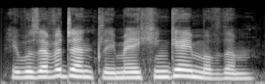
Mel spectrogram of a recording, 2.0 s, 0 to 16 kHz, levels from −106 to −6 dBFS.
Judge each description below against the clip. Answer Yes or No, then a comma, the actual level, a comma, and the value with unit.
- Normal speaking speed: No, fast, 210 wpm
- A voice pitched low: No, high, 210 Hz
